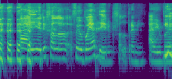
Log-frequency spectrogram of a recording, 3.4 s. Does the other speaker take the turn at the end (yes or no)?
yes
